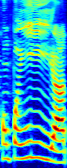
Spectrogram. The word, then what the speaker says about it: companhia: não falem companhia tá essa palavra é complicada é companhia não tem ali tem um nh cuidado a gente já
